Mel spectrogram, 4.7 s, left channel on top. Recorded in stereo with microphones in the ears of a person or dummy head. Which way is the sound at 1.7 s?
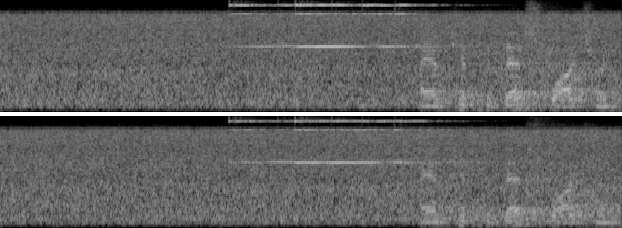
15° right (ahead or behind).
